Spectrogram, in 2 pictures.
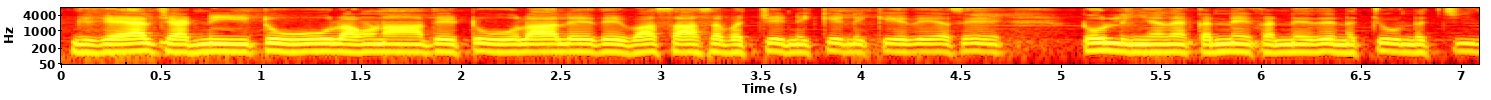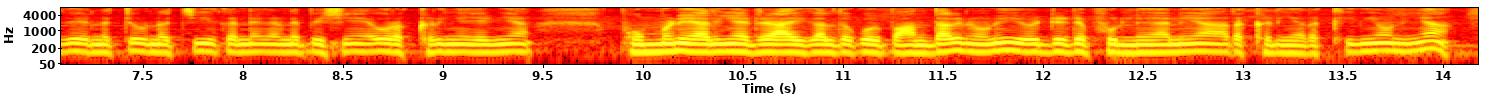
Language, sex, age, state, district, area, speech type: Dogri, female, 45-60, Jammu and Kashmir, Reasi, urban, spontaneous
